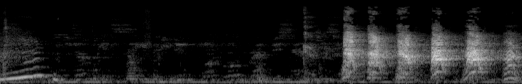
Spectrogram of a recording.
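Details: West Highland White Terrier puppy, female, on first meeting her new sibling: a thin rising whine, a quiet lull, then rapid sharp barks at roughly three per second, with a faint background hum.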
